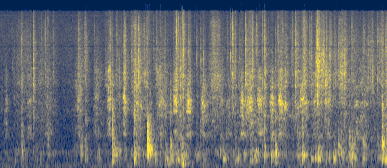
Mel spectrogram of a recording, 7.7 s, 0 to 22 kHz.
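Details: Litter of 65-day-old Hokkaido dog puppies, Hana's young, filmed 18 February 2011 deciding whether to step down; quiet start, then rapid soft panting with a brief thin whimper and scuffling movement.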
